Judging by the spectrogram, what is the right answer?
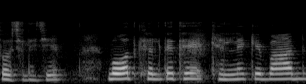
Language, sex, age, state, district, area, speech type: Hindi, female, 18-30, Uttar Pradesh, Ghazipur, urban, spontaneous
